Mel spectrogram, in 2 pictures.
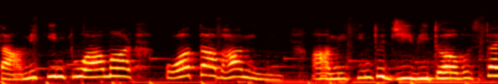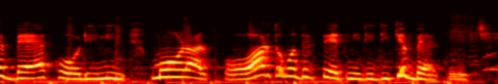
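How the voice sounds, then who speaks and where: Over clear music in the background, a woman in a cartoonish character voice speaks at a very slow pace. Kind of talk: comic cartoon storytelling. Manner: chatty, colloquial, filler-heavy.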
